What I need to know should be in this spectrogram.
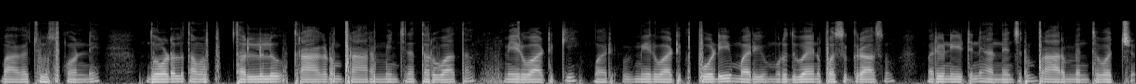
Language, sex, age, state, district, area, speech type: Telugu, male, 30-45, Andhra Pradesh, East Godavari, rural, spontaneous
